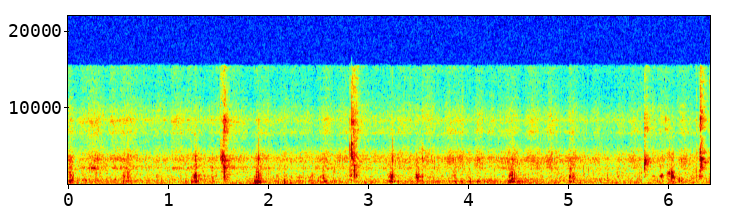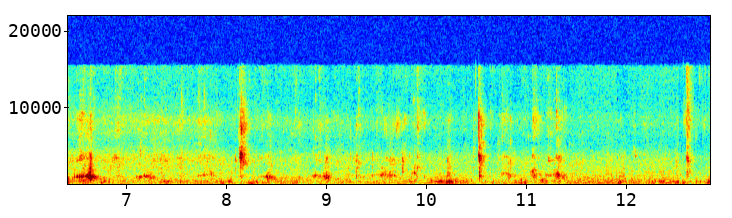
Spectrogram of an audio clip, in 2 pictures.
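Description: Faint chewing of a person eating barbecued chicken gizzards with rice by hand: irregular mouth clicks and smacks.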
